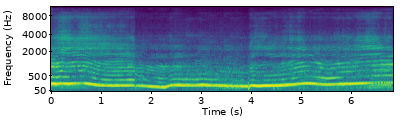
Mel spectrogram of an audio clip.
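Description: Small racing hatchback's engine revving hard on a slalom course, its pitch rising and falling again and again as the driver comes off and back onto the throttle, with a deep dip about two seconds in.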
